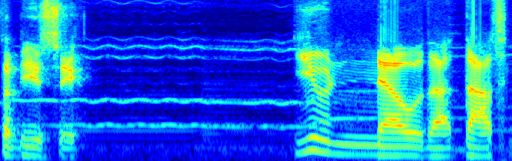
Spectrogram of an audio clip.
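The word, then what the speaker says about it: Debussy: composition I'm sorry Claude debsy I believe it's pronounced abusi you know that that's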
